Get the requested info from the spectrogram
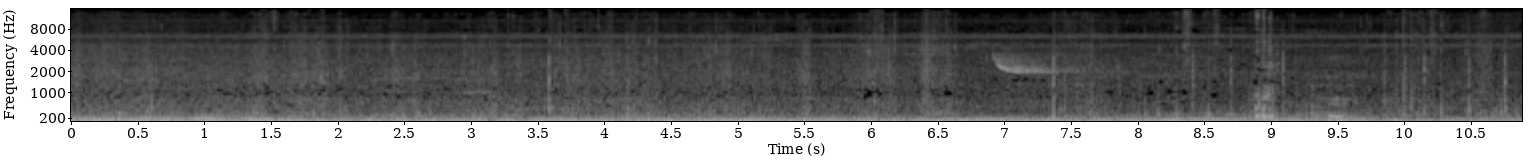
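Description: A short, high animal call that drops in pitch and then levels off, heard once about seven seconds in, over a steady low rumble. A few faint clicks come near the end.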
